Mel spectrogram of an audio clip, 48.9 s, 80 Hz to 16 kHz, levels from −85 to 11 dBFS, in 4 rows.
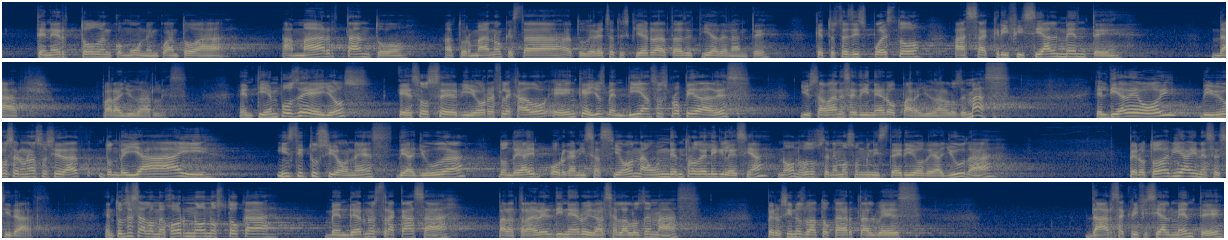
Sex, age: male, 40-59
